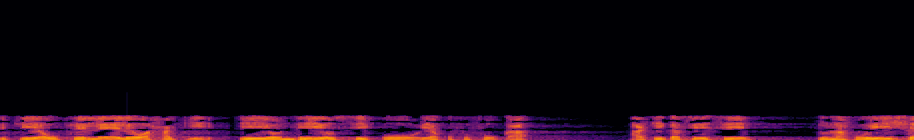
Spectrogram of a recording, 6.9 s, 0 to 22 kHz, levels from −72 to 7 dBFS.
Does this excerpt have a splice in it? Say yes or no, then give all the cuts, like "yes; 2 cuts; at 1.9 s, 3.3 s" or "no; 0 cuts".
yes; 1 cut; at 1.7 s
